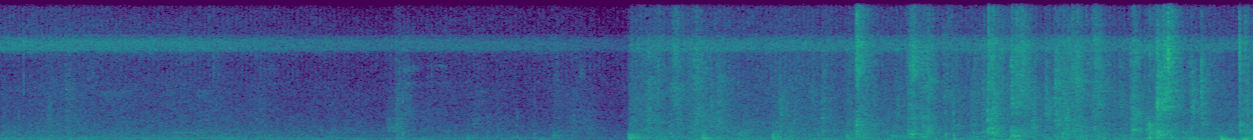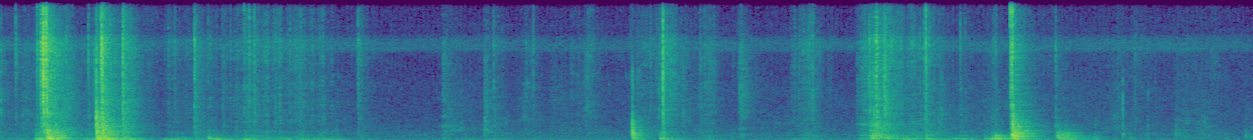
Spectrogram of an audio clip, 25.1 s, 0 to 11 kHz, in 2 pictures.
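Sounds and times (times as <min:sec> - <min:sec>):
loud knocks and thumps: 0:12.9 - 0:15.8.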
